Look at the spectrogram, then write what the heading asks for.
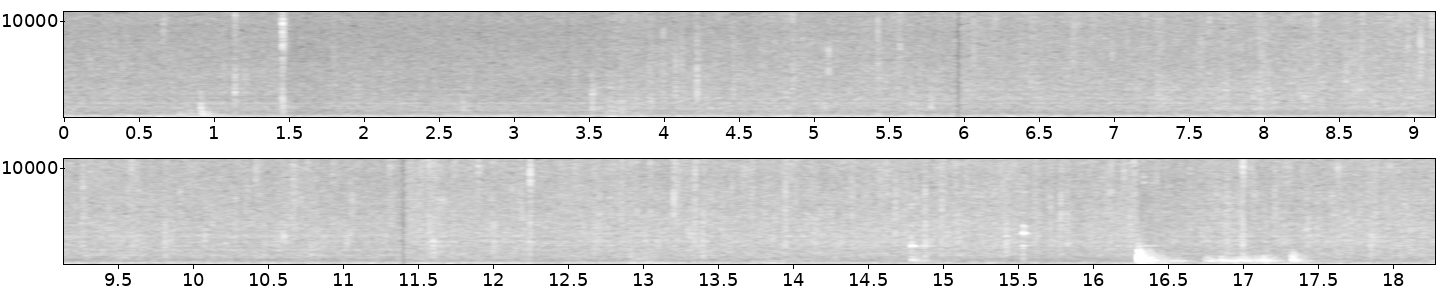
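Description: Chopped broccoli, onion and carrot sizzling in hot olive oil in a nonstick pan while being stirred with a silicone spatula, the frying hiss steady throughout. A few short knocks against the pan, the loudest about sixteen seconds in.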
